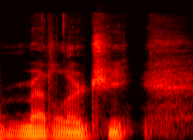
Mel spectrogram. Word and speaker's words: metallurgy: These are all archaeometallurgy or metallurgy. Did I just mispronunciate that? Metallurgy. Yes. You put the emphasis on the wrong syllable.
